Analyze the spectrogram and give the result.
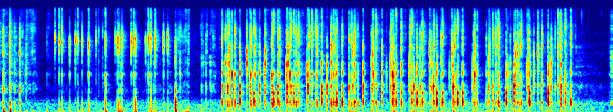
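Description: Long acrylic nails tap fast on the front cover of a flat, rectangular cardboard eyeshadow palette labeled "Remember Me," which is hollow with pans inside. The result is a rapid, steady run of crisp, dry, papery clicks with a bright high end and almost no ring after each tap.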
